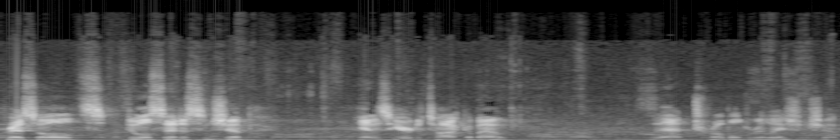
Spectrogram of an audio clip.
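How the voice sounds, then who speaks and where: A man introducing the next speaker at an outdoor rally in a brisk announcing manner. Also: medium pitch, steady tone, pushed and bright, poor audio. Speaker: rally emcee.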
